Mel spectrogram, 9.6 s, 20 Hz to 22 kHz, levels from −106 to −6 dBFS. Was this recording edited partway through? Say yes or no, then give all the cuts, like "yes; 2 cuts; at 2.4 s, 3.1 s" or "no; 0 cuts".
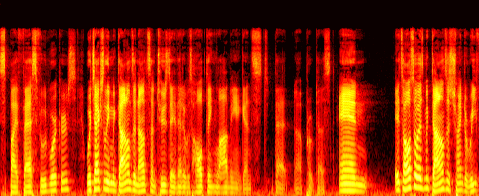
yes; 2 cuts; at 1.6 s, 6.7 s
